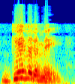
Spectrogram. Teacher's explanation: the only big change comes from the t's being pronounced as D's and this happens because the T T's fall between two vowel · in American pronunciation when T's fall between two vowels they become voiced and are pronounced as D's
